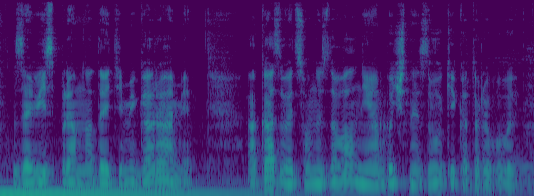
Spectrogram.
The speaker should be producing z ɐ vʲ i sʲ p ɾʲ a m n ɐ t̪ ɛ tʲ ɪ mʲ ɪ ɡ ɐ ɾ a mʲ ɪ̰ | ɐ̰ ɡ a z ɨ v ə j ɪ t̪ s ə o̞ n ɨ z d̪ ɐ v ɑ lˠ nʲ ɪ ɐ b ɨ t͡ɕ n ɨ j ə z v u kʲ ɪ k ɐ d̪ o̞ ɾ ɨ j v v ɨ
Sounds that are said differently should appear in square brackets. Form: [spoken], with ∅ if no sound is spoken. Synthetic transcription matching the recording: z ɐ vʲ i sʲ p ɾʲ a m n ɐ [d̪] ɛ tʲ ɪ mʲ ɪ ɡ ɐ ɾ a mʲ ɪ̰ | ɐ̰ [k] a z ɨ v ə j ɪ t̪ s ə o̞ n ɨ z d̪ ɐ v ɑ lˠ nʲ ɪ ɐ b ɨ t͡ɕ n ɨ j ə z v u kʲ ɪ k ɐ [t̪] o̞ ɾ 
